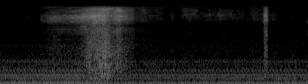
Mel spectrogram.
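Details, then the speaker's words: Rising then fading gas hiss as the supply hose is screwed in on a Drager Evita XL ventilator, stopping once connected, then a small click; the ventilator is pressurized with oxygen and air. "till it stops and now you've pressurized the ventilator with oxygen and air so that's really what you have to do"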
